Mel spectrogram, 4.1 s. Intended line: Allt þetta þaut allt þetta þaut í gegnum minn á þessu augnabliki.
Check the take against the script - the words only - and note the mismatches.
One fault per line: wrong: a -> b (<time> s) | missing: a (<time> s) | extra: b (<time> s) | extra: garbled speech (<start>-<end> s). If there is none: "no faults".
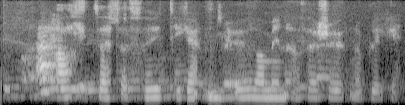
missing: allt þetta þaut (1.8 s)
extra: huga (2.4 s)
